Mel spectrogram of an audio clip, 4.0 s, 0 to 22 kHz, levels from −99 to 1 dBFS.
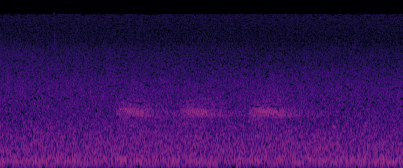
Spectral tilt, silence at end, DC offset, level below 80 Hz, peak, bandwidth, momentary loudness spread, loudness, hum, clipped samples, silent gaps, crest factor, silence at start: -4 dB/octave; 0 s; under 0.1%; -72 dBFS; -42 dBFS; 16.5 kHz; 3 LU; -55 LUFS; none; under 0.1%; none; 14 dB; 0 s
